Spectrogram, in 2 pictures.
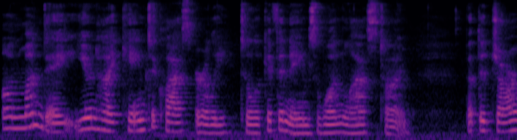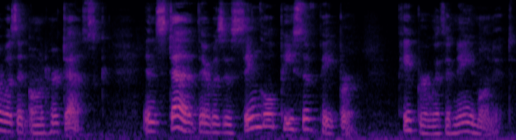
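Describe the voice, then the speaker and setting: A woman's voice: low-pitched, expressive, unhurried, vocal fry, darkish tone. A woman teacher reading a picture book aloud in a careful storytelling style for children. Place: indoors at home, echoey room. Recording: roomy, echoey home recording.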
